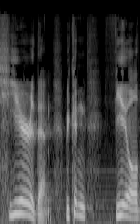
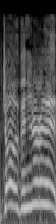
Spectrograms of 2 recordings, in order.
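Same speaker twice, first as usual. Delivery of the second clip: high, projected sideline shout, acted; coach calling out; 13 semitones higher, 3 dB louder than usual. Coach calls Jonathan onto the field, high calling shout. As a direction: send a player in, imitating a coach. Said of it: "coach calls him on the field and goes".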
